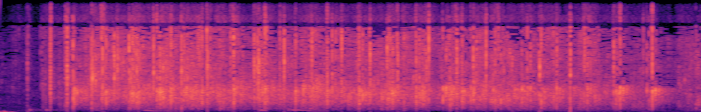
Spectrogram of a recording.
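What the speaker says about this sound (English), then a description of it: "I think that we should pay them a tribute with an applause" An audience at a forum on media objectivity and independence applauds as a tribute to journalists, with dense, steady clapping filling the room for the full stretch, close and loud, and a voice briefly audible near the start.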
